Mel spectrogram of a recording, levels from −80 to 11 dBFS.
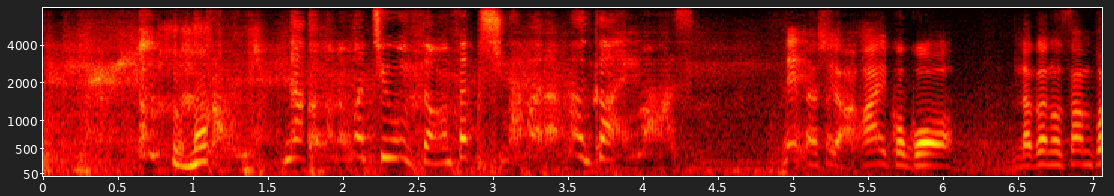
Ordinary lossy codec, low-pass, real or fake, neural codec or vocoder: none; none; fake; codec, 16 kHz, 0.8 kbps, ZipCodec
